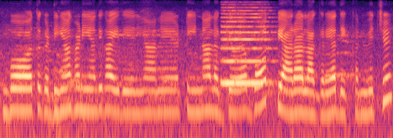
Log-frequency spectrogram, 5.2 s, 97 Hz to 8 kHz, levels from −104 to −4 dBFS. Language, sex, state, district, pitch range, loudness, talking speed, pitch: Punjabi, female, Punjab, Kapurthala, 215-235 Hz, -15 LUFS, 170 wpm, 225 Hz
